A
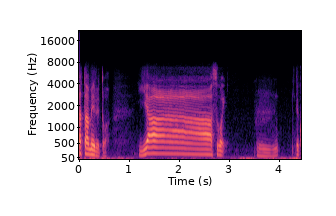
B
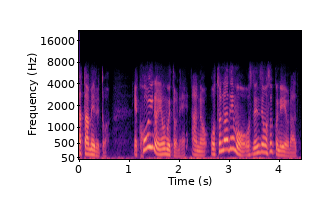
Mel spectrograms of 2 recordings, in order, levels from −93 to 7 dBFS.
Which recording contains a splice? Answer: B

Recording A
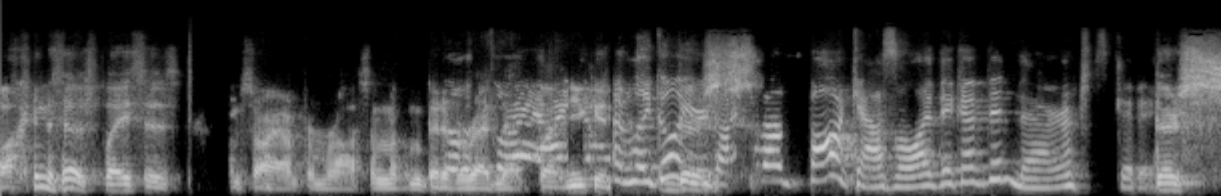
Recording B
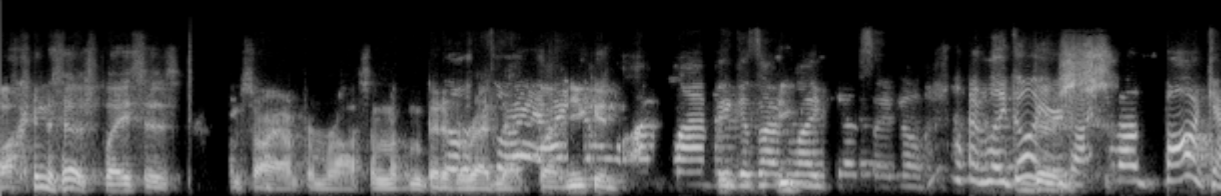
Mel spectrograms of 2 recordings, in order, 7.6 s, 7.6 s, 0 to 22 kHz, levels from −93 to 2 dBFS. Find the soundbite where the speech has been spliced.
A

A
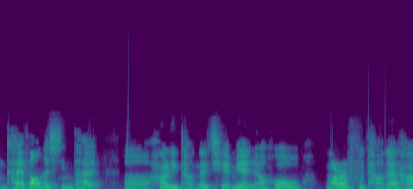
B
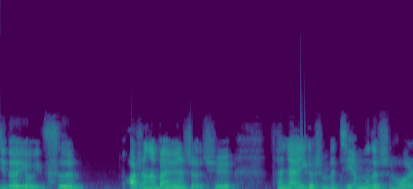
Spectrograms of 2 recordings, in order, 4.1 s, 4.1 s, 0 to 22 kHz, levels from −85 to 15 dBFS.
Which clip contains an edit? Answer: A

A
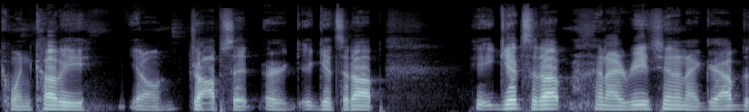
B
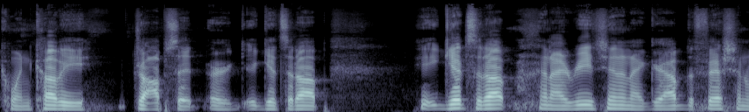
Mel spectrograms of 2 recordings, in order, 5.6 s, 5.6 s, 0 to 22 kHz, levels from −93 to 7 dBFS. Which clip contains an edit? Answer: B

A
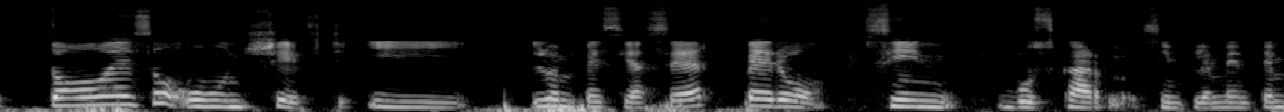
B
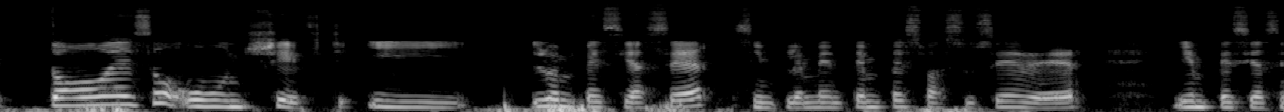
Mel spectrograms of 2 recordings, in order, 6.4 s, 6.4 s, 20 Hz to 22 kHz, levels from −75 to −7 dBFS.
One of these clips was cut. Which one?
B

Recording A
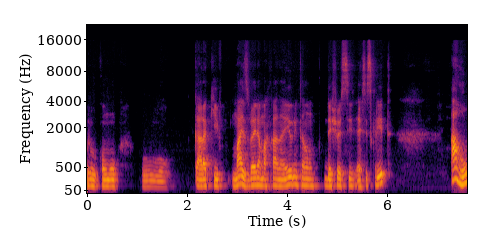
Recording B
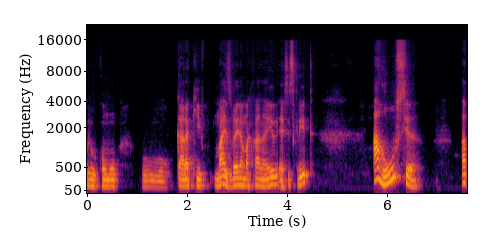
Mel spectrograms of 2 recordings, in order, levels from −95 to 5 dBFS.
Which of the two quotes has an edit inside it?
B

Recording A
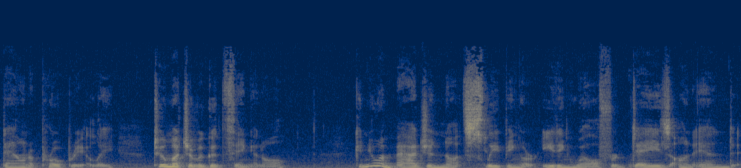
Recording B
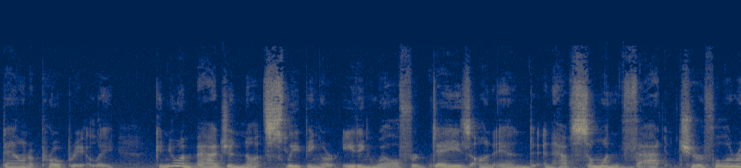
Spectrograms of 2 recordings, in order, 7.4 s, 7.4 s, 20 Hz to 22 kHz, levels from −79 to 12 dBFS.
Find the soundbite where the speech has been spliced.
B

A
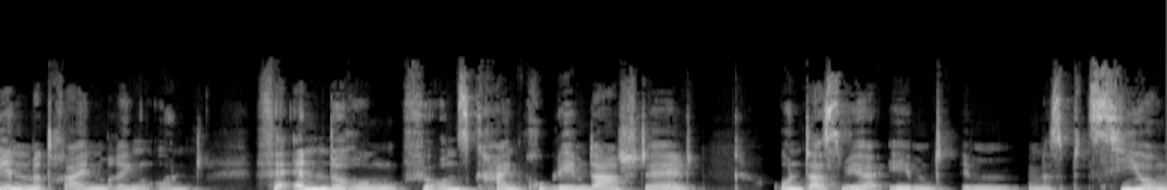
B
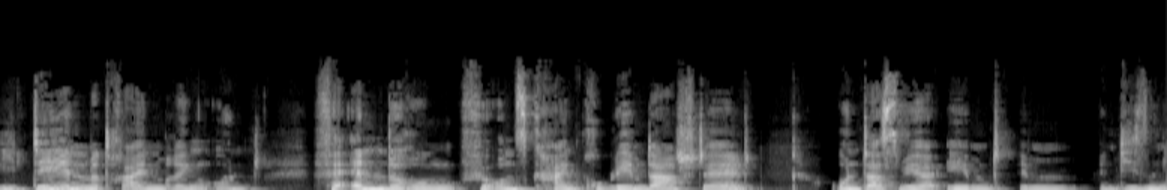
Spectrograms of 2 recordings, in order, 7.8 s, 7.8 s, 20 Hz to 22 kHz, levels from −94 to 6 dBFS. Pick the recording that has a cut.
A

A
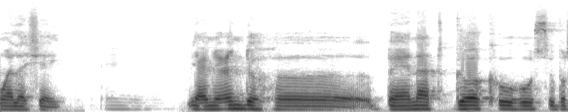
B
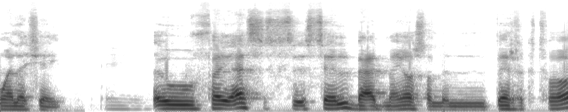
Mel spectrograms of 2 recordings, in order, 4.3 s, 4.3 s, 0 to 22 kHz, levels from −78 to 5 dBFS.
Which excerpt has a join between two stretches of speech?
B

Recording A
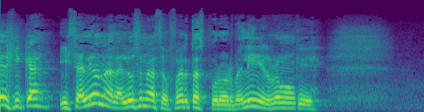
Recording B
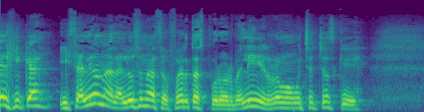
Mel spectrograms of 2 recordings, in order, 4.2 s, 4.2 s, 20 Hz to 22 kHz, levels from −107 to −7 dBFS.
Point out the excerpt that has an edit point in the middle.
A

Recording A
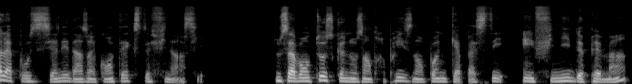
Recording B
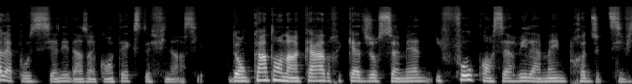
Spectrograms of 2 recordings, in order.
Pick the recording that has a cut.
B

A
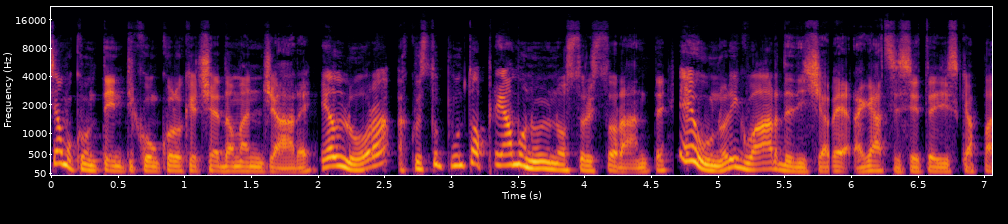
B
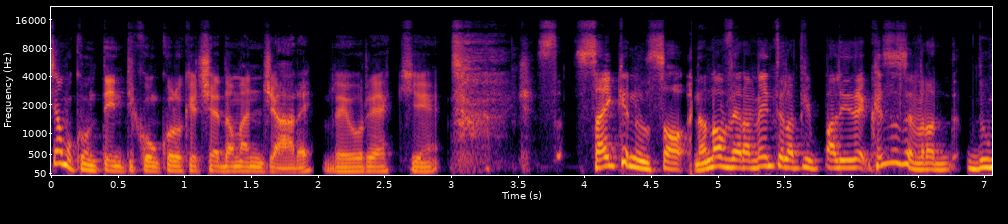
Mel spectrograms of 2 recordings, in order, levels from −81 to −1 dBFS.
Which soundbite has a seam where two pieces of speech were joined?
B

